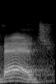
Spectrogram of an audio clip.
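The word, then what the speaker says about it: badge: पहले अगर डी आ जाए तो डी भी साइलेंट होता है। अब डी की एग्जांपल्स देखते हैं कौन सी हैं। जैसे आ जाता है डी है बैज, इसी तरह एज और हेज और इसी तरह वेज।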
